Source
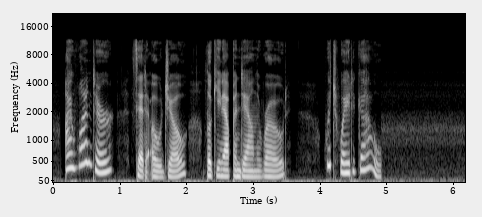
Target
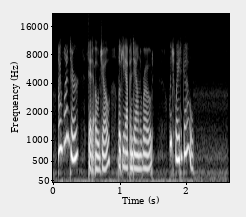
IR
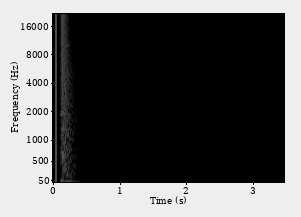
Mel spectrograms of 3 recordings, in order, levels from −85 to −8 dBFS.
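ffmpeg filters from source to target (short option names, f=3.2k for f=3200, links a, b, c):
-af "asetrate=103194,aresample=44100,firequalizer=gain_entry='entry(160,0);entry(230,15);entry(370,3);entry(580,14);entry(1400,1);entry(2200,-5);entry(5800,-10);entry(8500,4);entry(13000,-27)':delay=0.05:min_phase=1,volume=-2.5dB"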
